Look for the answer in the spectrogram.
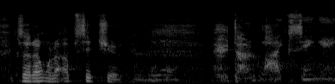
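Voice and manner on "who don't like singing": drawn-out, slow, hushed whisper. Speaking to Pastor Julie, whispering so as not to upset her. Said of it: "I'm going to say this as a whisper".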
